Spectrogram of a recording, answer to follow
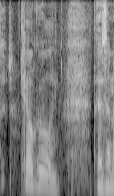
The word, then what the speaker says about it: Kalgoorlie: with Tim, a gentleman who was born in Kalgoorlie. Is that how you pronounce it? Kalgoorlie.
